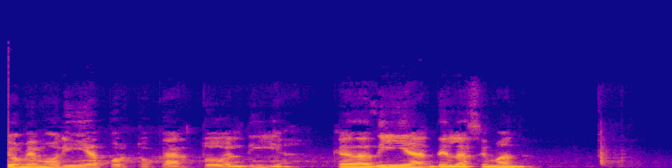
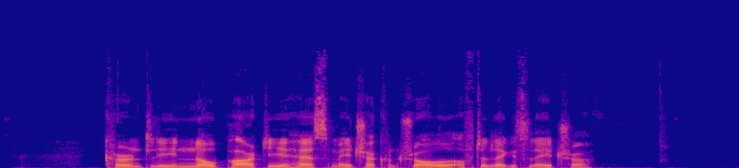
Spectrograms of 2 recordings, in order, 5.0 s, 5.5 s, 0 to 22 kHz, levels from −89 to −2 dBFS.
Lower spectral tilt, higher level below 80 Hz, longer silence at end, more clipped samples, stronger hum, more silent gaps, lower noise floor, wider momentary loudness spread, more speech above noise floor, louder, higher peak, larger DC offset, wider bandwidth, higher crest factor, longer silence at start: first, -7.5 dB/octave vs -4.5 dB/octave; about the same, -52 dBFS vs -56 dBFS; second, 0.5 s vs 1 s; neither; neither; neither; second, -48 dBFS vs -78 dBFS; first, 19 LU vs 9 LU; second, 32 dB vs 46 dB; first, -17 LUFS vs -33 LUFS; first, -4 dBFS vs -12 dBFS; neither; second, 9.8 kHz vs 15.5 kHz; second, 14 dB vs 22 dB; second, 0.05 s vs 0.8 s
